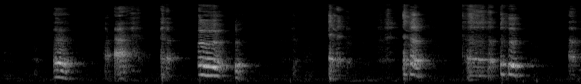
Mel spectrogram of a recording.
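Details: Young child making a run of short, light, deliberate fake coughs to get attention, not caused by illness; voluntary cough.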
